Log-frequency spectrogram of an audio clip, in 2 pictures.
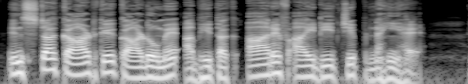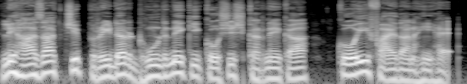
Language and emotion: Urdu, neutral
